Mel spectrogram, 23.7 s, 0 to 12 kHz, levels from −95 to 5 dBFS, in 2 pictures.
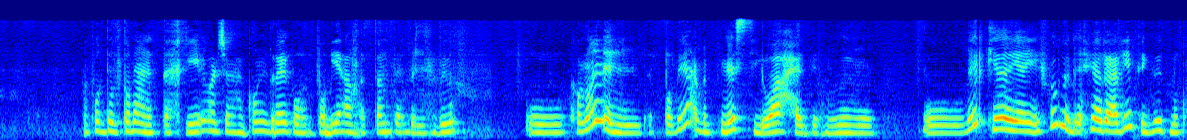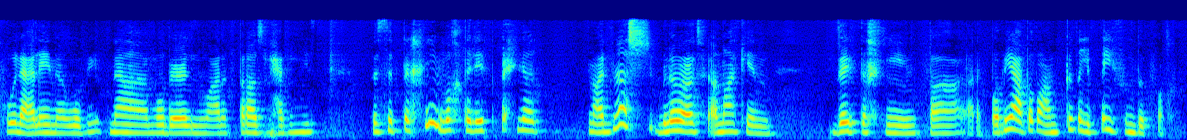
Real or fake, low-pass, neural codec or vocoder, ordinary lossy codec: fake; 7.2 kHz; codec, 16 kHz, 1 kbps, FunCodec, trained on LibriTTS, 50 frames a second; none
